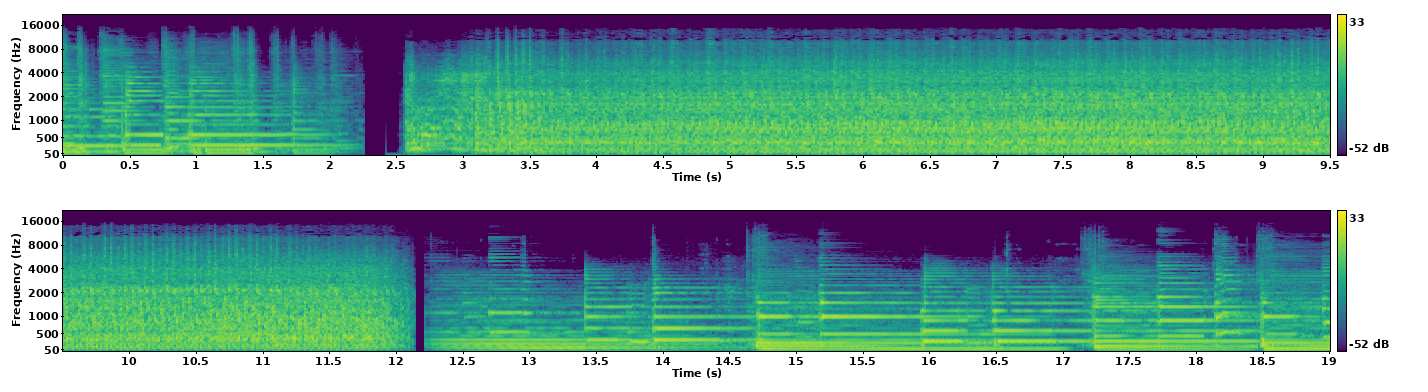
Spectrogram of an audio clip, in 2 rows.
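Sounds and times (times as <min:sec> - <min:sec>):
tractor engine idling: 0:02.6 - 0:12.2.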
